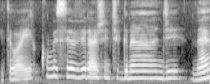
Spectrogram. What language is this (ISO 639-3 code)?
por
